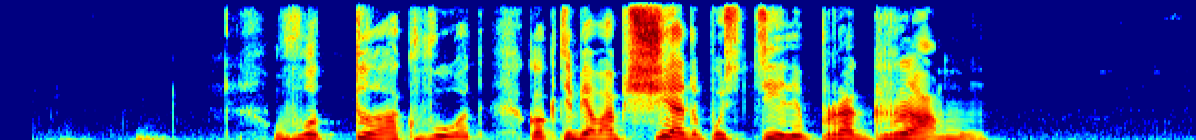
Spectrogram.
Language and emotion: Russian, angry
